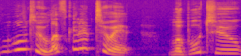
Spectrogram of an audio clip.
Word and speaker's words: Mobutu: Fatu rhymes with Mobutu.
